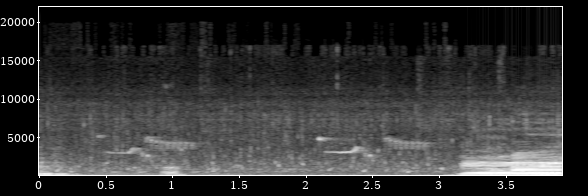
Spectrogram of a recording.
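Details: Cows descending a green hill to valley pasture; mostly quiet countryside with faint bird whistles and short low grunts, then a loud harmonic moo begins near the end.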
